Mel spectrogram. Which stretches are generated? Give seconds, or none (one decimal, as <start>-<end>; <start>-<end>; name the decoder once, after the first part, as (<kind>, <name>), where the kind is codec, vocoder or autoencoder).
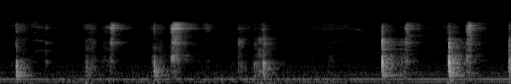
0.4-3.5 (vocoder, Vocos)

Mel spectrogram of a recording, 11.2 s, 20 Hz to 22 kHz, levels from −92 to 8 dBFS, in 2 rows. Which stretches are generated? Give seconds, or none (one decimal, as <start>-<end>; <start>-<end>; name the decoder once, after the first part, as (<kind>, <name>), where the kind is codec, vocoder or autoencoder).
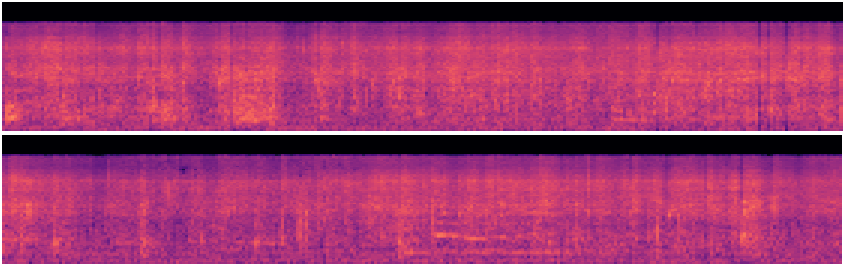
0.0-6.4 (autoencoder, DAC-VAE); 8.0-11.2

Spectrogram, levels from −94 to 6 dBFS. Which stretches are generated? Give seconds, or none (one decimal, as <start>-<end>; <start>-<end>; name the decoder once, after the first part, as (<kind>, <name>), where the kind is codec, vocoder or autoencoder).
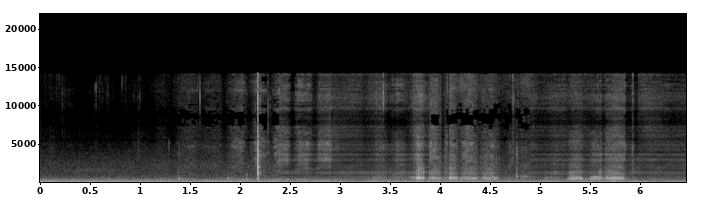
2.4-3.9 (codec, DAC); 4.9-6.5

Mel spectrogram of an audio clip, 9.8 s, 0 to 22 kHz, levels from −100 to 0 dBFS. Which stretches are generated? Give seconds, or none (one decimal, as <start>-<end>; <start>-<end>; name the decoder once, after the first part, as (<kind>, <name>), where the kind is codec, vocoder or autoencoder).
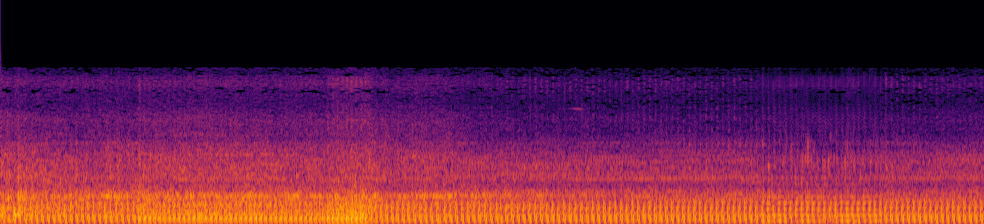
7.6-8.8 (vocoder, BigVGAN v2)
